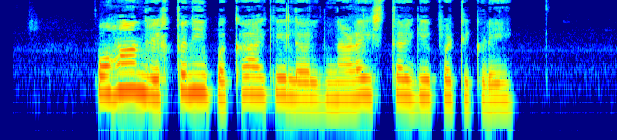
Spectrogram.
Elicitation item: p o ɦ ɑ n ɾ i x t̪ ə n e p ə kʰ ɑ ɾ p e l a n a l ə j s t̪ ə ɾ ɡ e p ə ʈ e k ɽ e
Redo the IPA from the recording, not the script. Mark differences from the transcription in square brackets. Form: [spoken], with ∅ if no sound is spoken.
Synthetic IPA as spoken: p o ɦ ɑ n ɾ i x t̪ ə n e p ə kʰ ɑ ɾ [k] e l a n a [ɽ] ə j s t̪ ə ɾ ɡ e p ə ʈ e k ɽ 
